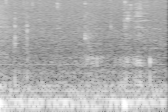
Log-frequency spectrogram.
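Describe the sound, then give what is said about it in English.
A big swig of Laphroaig whisky: wet mouth and swallowing sounds over a low rumble, with no one talking. “A hefty swig of Laphroaig.”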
